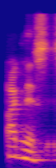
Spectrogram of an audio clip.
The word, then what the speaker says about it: Agnes: Agnes, is it pronounced correctly?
